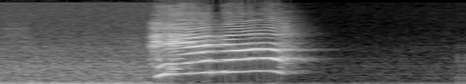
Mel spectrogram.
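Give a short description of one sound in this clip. A young boy shouts loudly close by.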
